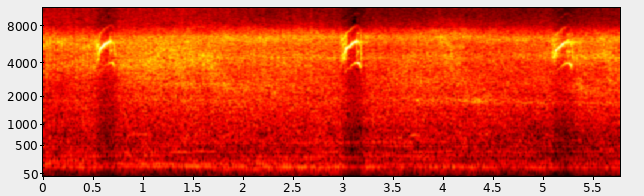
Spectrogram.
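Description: A hummingbird gives three thin, high, upslurred chirps about two seconds apart over a steady background hiss of traffic-like noise.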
